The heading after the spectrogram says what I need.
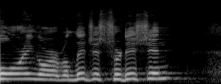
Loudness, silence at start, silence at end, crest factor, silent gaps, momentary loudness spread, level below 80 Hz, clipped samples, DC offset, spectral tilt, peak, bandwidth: -27 LUFS; 0 s; 0.45 s; 18 dB; none; 3 LU; -84 dBFS; under 0.1%; under 0.1%; -4 dB/octave; -10 dBFS; 14.5 kHz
